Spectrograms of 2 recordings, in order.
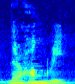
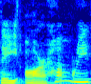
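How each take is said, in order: First: The word are is reduced and joined on. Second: The word are is said in full. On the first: The speaker calls it right. "tapi they're hungry" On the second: The speaker calls it wrong. "bukan they are hungry"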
